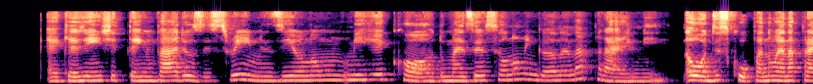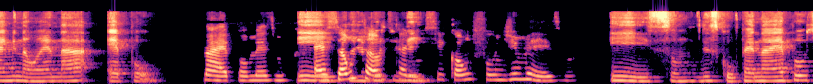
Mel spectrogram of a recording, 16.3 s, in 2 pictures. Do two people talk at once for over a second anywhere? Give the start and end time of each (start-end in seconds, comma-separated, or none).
11.1-12.5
